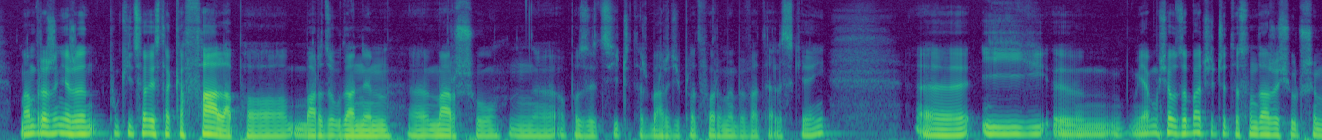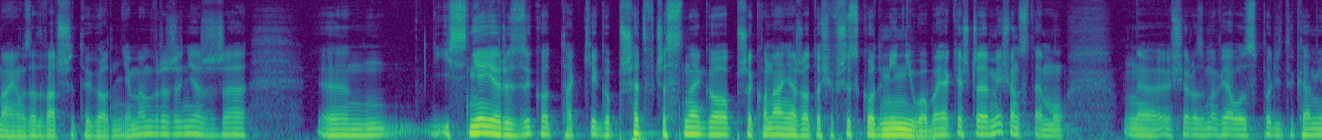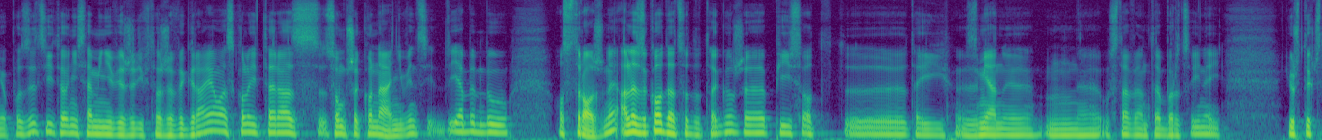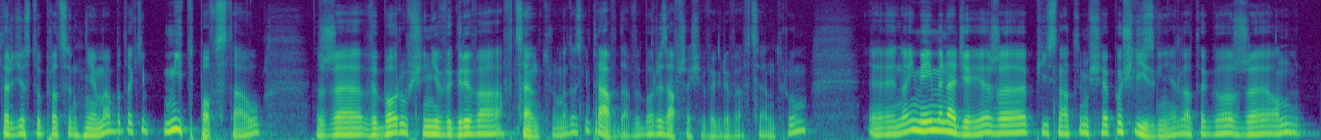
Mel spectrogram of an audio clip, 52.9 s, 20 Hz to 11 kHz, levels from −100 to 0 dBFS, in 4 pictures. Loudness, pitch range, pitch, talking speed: -24 LUFS, 100-125 Hz, 110 Hz, 145 wpm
